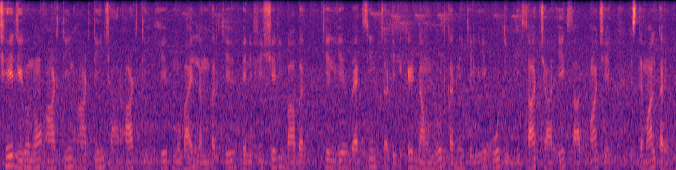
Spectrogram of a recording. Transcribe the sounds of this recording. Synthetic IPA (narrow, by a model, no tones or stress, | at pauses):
t͡ʃʰɛːziːɾonɔːʔaːʈʰt̪iːnaːʈʰt̪iːnt͡ʃaːɾaːʈʰt̪iːneːkmoːbaːɪlnɐ̃mbəɾkebɛːnɪfʰiːʃiəɾibaːbəɾ | kelieʋɛːksiːnsɐ̰ɾʈɪfɪkeːʈ̚ɖaːʊnloːɖkɐɾnekelieoːɖiːpisaːt̪̚t͡ʃaːɾeːksaːt̪̚pãːt͡ʃeːk | ɪst̪eːmaːlkɐɾẽː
